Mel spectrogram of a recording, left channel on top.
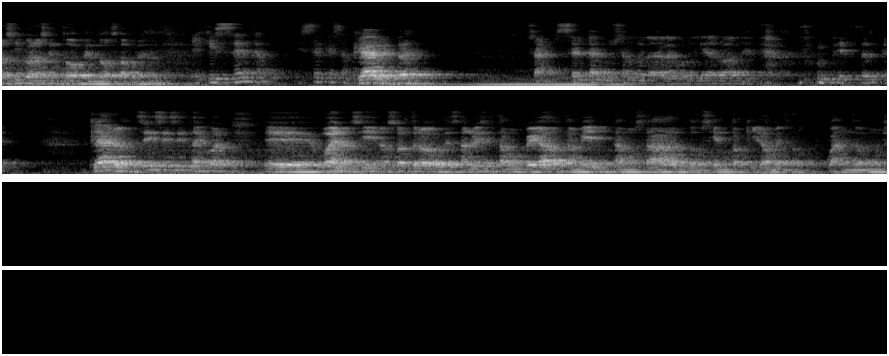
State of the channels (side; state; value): right; silent; digital silence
